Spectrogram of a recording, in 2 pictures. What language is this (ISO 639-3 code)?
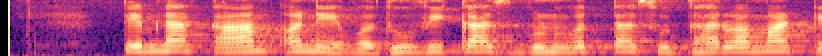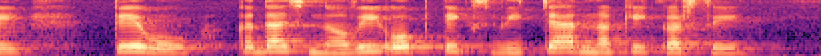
guj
